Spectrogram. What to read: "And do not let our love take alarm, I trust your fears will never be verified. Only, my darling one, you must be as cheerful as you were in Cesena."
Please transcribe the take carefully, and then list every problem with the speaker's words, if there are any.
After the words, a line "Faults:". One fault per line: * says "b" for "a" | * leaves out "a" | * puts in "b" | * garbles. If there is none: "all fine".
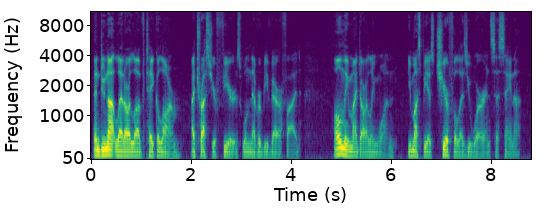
"And do not let our love take alarm, I trust your fears will never be verified. Only, my darling one, you must be as cheerful as you were in Cesena."
Faults:
all fine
